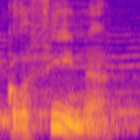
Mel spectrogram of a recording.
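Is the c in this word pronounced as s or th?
th. The second c is pronounced as a th sound. This is the Castilian way. The speaker calls it right. "Deberíamos decir cocina"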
